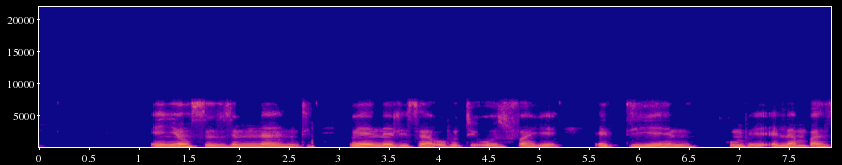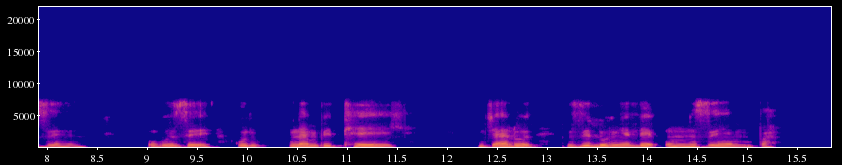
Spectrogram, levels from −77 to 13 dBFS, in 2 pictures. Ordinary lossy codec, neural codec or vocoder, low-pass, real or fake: Opus, 32 kbps; none; 7.2 kHz; real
